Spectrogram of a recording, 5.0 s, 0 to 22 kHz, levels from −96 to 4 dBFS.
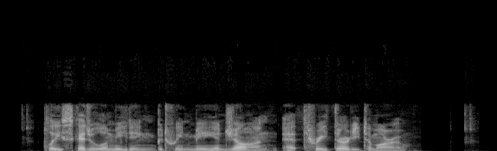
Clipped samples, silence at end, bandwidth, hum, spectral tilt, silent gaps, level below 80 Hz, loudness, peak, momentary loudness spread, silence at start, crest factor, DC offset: under 0.1%; 0.9 s; 7.2 kHz; none; -4.5 dB/octave; none; -64 dBFS; -29 LUFS; -8 dBFS; 8 LU; 0.45 s; 24 dB; under 0.1%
